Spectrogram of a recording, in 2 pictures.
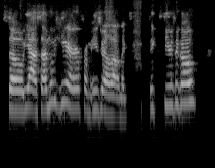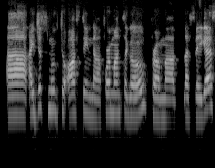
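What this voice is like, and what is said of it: Slight non-native English accent. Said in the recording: “English is not my first language, so there might be like a little accent”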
